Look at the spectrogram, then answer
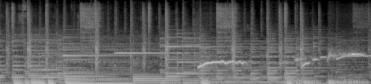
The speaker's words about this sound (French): Ah, j'arrive ah, pas à siffler, c'est pas facile.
